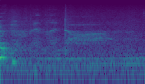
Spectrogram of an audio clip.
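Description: Soft whispered speech, much quieter than the normal talking on either side.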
